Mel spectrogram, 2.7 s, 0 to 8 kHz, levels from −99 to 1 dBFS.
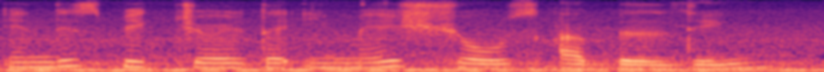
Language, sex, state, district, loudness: English, female, Arunachal Pradesh, Papum Pare, -17 LUFS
